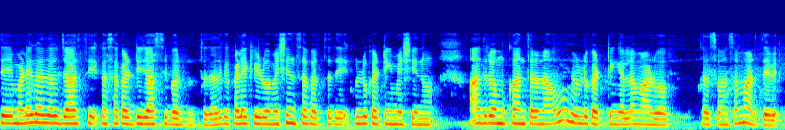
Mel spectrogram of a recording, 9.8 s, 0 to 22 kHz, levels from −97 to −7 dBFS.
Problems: none marked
